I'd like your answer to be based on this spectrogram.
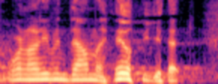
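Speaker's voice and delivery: laughing through the words; half-laughing disbelief; laughing quote. Retold or imitated. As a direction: giggle it out. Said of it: "I'm like".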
